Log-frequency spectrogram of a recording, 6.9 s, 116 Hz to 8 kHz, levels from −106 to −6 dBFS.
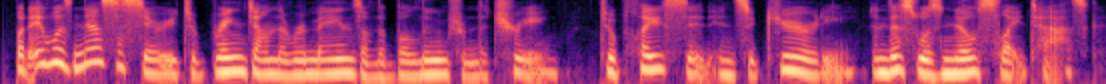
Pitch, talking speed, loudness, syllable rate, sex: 215 Hz, 225 wpm, -20 LUFS, 5.5 syllables/s, female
